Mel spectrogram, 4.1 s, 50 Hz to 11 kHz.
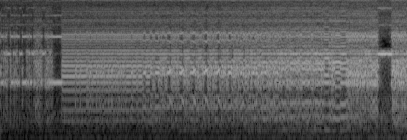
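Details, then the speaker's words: ZX Spectrum 128K +2 loading the program Equinox from cassette, with the tape player running fast: steady high-pitched warbling data tones with brief breaks; normal tape loading, and the program loads successfully. "Now I'm gonna leave this to load up, and I'll save you the burden of listening to this."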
